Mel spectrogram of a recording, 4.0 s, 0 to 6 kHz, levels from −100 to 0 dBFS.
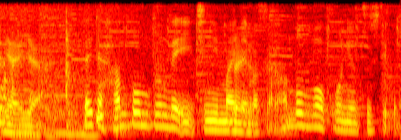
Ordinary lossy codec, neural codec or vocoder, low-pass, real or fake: none; none; 5.4 kHz; real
